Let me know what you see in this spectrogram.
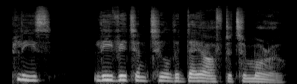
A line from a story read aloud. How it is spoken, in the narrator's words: Madeline said anxiously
